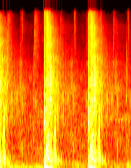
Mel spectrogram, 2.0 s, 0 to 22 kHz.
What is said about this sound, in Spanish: Mientras caminaban por la calle, escuchó un disparo y Campbell cayó hacia adelante. Santiago dijo que se había puesto a cubierto. Luego vio a Barnes disparar 3 tiros más contra el postrado Campbell.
